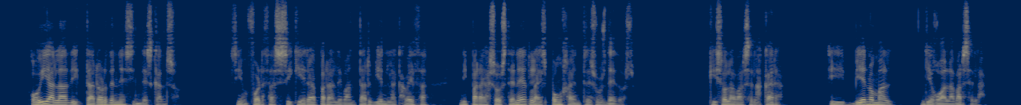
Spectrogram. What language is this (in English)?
Spanish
